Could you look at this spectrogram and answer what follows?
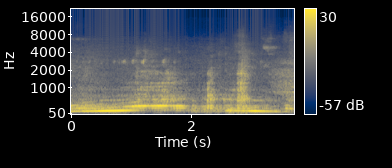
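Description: Up close, a Maserati GranTurismo S with a custom megaphone test-pipe exhaust and tune revs in a few loud rising blips, its deep exhaust note swelling and dropping back to idle.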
